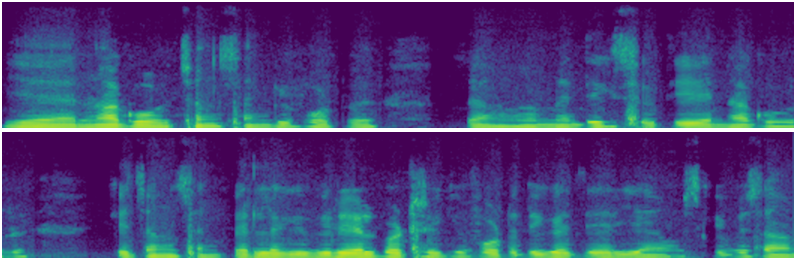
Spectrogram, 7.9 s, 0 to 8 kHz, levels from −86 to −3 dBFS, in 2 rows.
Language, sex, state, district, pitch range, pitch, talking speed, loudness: Hindi, male, Rajasthan, Bikaner, 130-135 Hz, 130 Hz, 220 wpm, -20 LUFS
